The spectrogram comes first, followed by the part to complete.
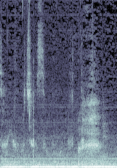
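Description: Near silence: a steady low electrical hum, with faint hissy, whisper-like sounds about half a second in and again near the end.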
